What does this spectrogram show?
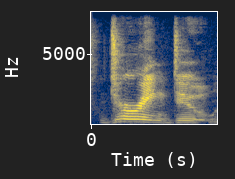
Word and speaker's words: Daring Do: Hold up, you pronounced it wrong. It's During Do.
